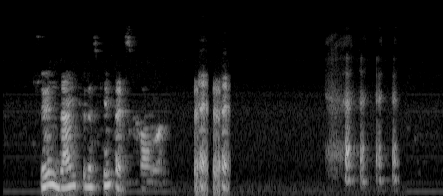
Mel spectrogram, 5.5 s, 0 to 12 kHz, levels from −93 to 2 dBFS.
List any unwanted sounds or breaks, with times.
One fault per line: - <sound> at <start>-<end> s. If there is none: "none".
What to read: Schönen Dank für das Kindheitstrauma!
- laugh at 2.4-2.9 s
- laugh at 4.1-5.0 s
